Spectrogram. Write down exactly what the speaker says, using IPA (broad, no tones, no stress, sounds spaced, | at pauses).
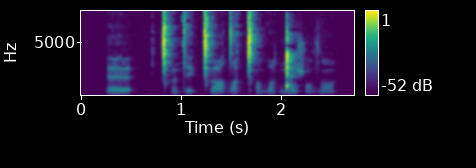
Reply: ɛ | ǀʰ ə̃ t e ǀʰ əː dˤ ɛ ǀʰ ə̃ ðˤ ə ŋ͡ǃ ɛ ʃ ɔ̃ zˤ ə̃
